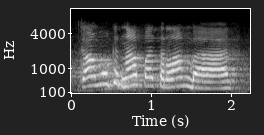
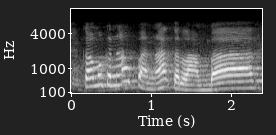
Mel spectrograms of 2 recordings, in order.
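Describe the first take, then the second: First: A high, harsh, judging tone of voice. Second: A soft, disappointed and hurt tone of voice. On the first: The listener is being punished and judged. "menggunakan nada suara tinggi dan menghakimi" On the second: The listener is made to feel guilty. "Nadanya lembut, rasa kecewa tersakiti"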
